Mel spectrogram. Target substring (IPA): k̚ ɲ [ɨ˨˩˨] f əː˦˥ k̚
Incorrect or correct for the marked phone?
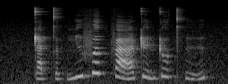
incorrect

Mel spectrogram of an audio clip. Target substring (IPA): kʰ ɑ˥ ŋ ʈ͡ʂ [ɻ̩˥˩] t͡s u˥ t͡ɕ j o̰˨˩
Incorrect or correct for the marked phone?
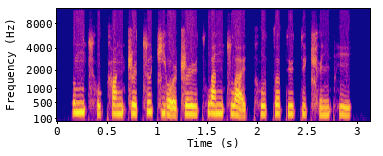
correct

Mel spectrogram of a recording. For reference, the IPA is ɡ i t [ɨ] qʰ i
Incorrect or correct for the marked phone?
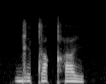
correct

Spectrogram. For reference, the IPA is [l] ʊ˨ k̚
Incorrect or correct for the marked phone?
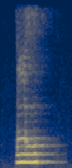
correct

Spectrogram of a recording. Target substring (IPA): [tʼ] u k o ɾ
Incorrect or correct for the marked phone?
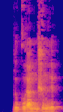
incorrect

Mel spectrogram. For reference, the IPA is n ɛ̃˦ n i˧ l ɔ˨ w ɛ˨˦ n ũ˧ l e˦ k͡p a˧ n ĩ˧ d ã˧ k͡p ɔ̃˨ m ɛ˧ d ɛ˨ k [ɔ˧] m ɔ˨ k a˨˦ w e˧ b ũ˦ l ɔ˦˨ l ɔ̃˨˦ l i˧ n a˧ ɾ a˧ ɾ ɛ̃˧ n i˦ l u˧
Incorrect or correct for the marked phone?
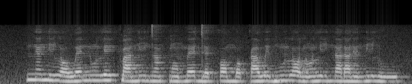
correct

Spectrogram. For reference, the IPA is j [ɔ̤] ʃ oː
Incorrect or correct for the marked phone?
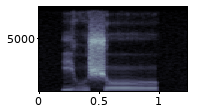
correct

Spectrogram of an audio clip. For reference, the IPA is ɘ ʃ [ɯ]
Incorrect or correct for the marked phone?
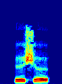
incorrect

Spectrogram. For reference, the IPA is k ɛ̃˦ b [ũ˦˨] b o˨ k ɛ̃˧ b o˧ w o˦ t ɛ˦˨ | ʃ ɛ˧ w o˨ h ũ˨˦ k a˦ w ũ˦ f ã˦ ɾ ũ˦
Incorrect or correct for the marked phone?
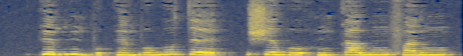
correct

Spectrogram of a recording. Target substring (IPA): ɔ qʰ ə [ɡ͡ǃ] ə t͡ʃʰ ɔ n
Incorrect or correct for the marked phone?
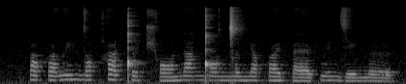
incorrect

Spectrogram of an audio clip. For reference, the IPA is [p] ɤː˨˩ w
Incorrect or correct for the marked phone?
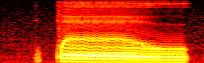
correct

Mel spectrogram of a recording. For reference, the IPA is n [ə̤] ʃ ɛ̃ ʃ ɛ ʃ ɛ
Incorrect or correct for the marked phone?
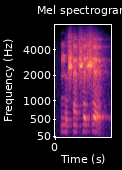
correct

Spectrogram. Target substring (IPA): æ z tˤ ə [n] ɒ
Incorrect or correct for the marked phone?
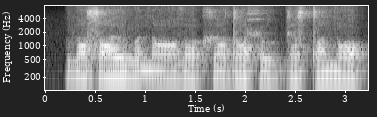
correct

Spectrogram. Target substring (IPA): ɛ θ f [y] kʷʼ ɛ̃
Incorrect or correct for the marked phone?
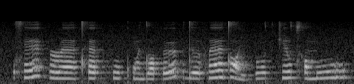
incorrect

